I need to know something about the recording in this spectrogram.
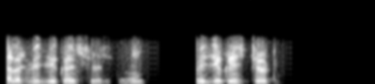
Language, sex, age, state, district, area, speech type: Goan Konkani, male, 60+, Goa, Canacona, rural, conversation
